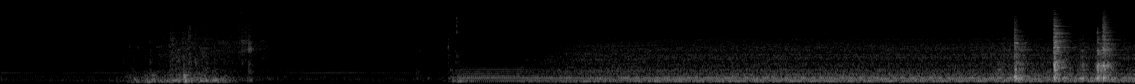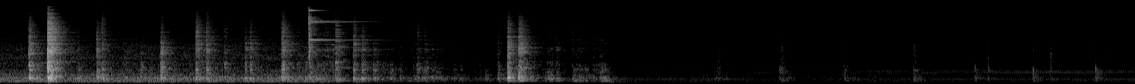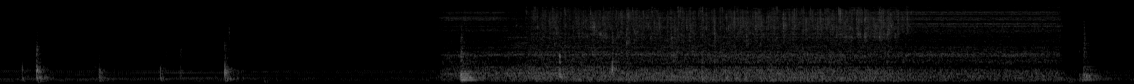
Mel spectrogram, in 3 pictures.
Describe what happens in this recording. A drawer was opened and the microwave started working with a partial overlap of dishes clattering. The drawer was then closed, footsteps moved across the kitchen, and the tap was turned on.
